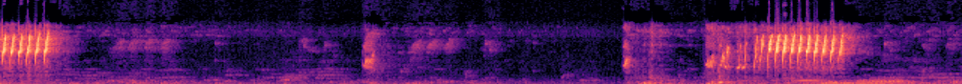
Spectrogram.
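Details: Flamboyan, the Javan fulvetta, singing gacor ngebren: a loud buzzy trill at the start, scattered high chips and a short note, a pause, then another rapid, rattling high trill lasting about a second.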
